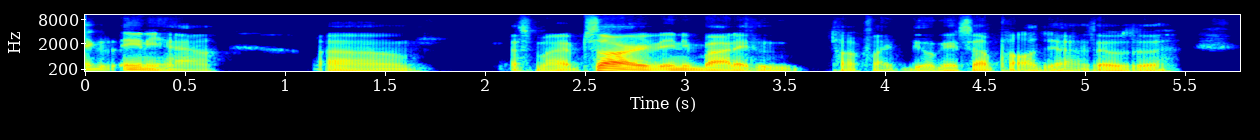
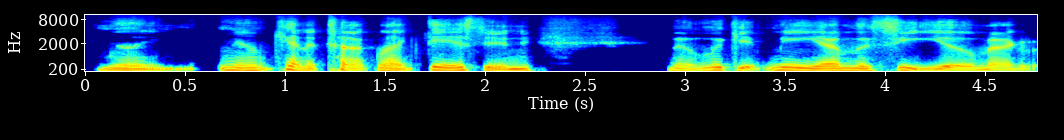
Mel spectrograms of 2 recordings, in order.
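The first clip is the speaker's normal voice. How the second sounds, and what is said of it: Imitates another person's voice. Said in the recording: “I don't do a real good Bill Gates impersonation. He kind of talks like”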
